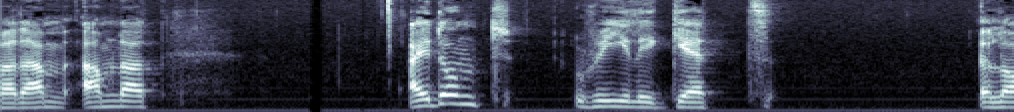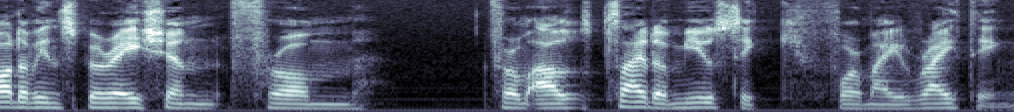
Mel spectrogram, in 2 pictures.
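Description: With a Swedish accent, a man speaks at a very slow pace with long, frequent pauses, medium pitch and ordinary pitch variation, over music in the background. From Sweden. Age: 40s. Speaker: metal musician. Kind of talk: interview. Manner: halting, many repetitions.

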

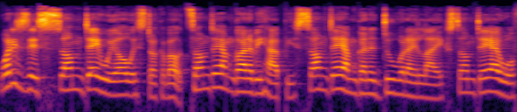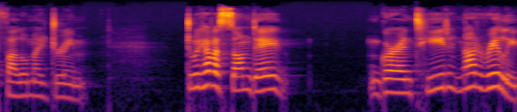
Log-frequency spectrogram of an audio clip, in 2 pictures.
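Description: An unremarkable speaking voice, a woman's medium-pitched, lively-intoned speech comes at a fairly quick pace on a very clean recording with a silent background. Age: 20s. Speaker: podcast host, former lawyer. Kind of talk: casual monologue. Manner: unedited, with fillers.

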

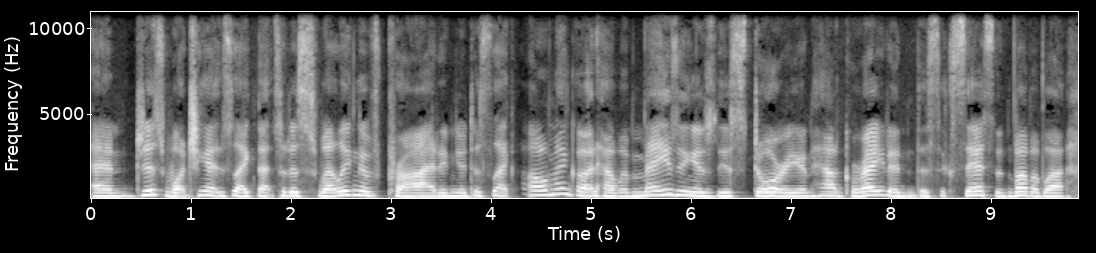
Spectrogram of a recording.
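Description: A woman with an Australian accent talks at a moderate pace and fairly high pitch, with fairly even intonation and hardly any pauses. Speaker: podcast co-host. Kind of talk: casual chat. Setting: studio.

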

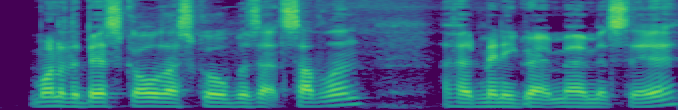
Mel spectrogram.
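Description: Australian-accented male speech, the recording very clean and the background silent. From Perth, Western Australia. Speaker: professional footballer. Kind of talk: casual chat.

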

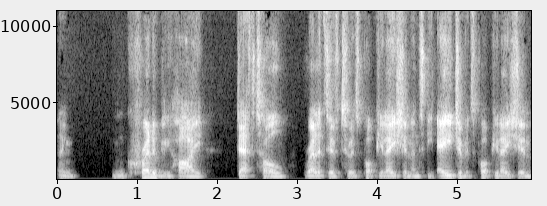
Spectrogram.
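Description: With a British accent, a man speaks at a moderate pace in a medium pitch, his intonation lively. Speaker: political party spokesperson. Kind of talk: panel debate. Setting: video call livestream.

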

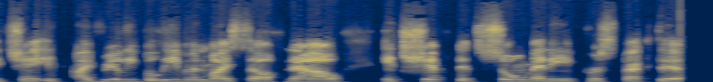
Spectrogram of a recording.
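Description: The tone is bright and sharp at a moderate pace. The sound is dry and close with no echo. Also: woman. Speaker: personal fitness trainer. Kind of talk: casual interview testimony. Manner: animated, many fillers.

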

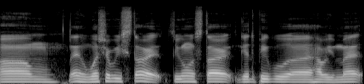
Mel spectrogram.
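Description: A man speaks at a moderate pace and a medium pitch with an American accent. He has a plain, everyday voice. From New Jersey. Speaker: podcast co-host. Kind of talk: casual chat. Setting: studio.

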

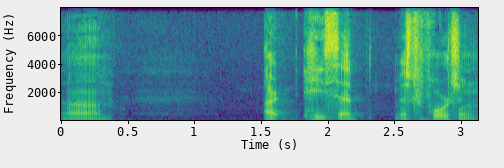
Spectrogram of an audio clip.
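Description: A man's very deep, low voice in a very clean recording with a silent background. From Texas, Dallas area. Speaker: restaurant owner. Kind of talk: casual chat; testimony.

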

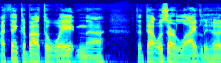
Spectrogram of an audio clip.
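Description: A man is speaking. His pace is very fast. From North Dakota. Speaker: entrepreneur. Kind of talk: pitch presentation. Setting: stage with audience.

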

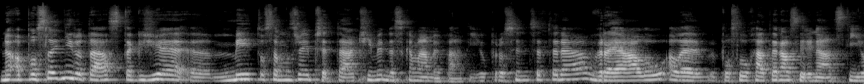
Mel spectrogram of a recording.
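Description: A woman's medium-pitched voice with ordinary pitch variation at a fairly slow pace with hardly any pauses, plus noticeable background noise and audible room echo. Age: 30s. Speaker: podcast host. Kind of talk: casual interview.

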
